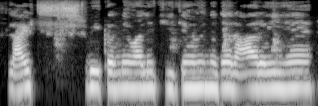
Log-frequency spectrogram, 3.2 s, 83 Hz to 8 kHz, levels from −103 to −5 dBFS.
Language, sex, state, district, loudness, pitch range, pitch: Hindi, male, Bihar, Supaul, -21 LUFS, 180-185 Hz, 180 Hz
